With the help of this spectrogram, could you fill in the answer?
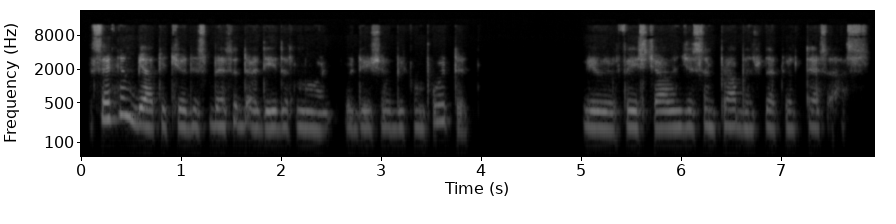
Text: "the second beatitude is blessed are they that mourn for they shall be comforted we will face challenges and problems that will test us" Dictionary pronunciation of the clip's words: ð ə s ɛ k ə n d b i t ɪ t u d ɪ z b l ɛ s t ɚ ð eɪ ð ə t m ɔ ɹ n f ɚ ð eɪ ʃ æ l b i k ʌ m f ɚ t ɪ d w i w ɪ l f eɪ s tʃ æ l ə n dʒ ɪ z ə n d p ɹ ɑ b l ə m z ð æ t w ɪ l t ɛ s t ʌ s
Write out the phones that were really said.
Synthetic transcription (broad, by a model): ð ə s ɛ k ə n d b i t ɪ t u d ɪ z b ɛ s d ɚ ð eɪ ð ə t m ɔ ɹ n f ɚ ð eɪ ʃ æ l b i k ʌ m p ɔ t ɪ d w i w ɪ l f eɪ s tʃ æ l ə n dʒ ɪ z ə n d p ɹ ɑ b l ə m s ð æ t w ɪ l t ɛ s t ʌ s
